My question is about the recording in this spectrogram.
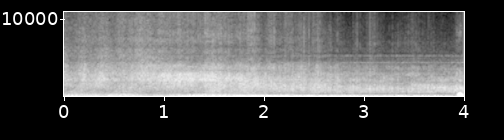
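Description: Jet engines of two Saab JAS 39 Gripen fighters taking off side by side at takeoff power. The jet noise is loud and steady throughout.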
